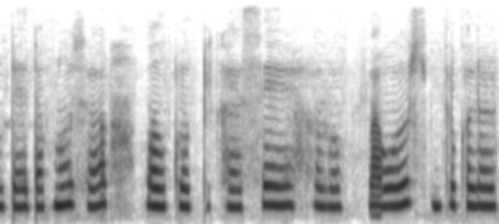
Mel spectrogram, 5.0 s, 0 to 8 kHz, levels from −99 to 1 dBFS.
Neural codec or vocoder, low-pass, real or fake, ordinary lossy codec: codec, 16 kHz, 4 kbps, FreqCodec, larger model; 7.2 kHz; fake; none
